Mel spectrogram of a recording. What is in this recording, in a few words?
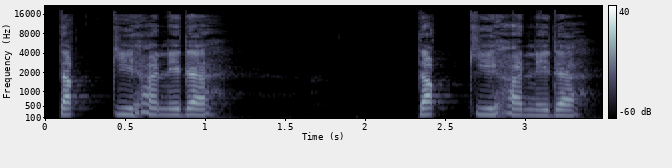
"tak ehvnetv", Muscogee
